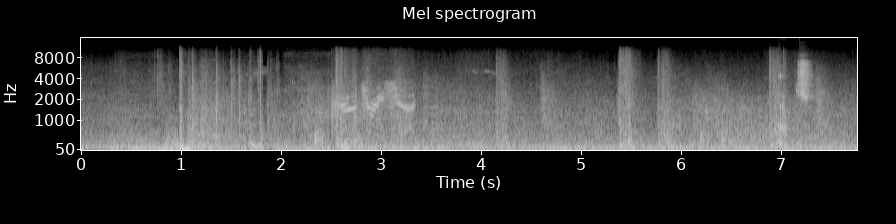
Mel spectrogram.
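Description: Tank guns fire in a World of Tanks-style video game, several sharp booms and shots scattered across a steady engine rumble, with someone talking over the action.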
